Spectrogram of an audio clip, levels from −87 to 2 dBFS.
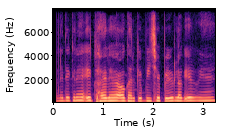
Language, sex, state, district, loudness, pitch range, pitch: Hindi, female, Uttar Pradesh, Muzaffarnagar, -13 LUFS, 230-250 Hz, 240 Hz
